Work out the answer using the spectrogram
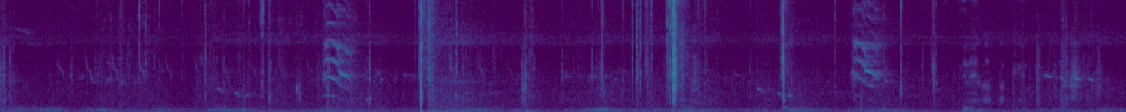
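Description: Near silence, broken by faint bird chirps twice and a few sharp clicks.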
